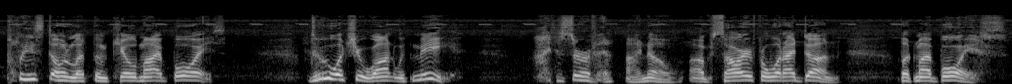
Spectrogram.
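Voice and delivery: sobbing plea. A narrator's reading. Father begging Jedi for his boys' lives, sobbing. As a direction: beg desperately, stretching the last words. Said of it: "he sobbed, face down".

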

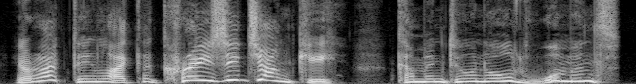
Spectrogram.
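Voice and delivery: high, squeaky, scolding demand; querulous old lady. A narrator's reading. Old lady to intruder while dialling, squeaky scolding. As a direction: berate him in a squeaky old-woman voice.

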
